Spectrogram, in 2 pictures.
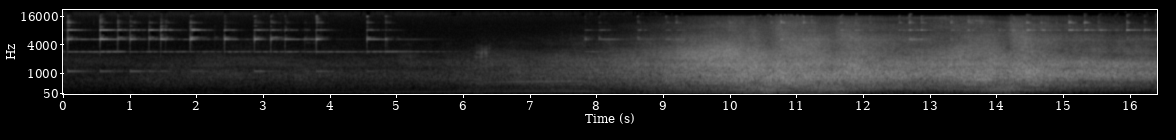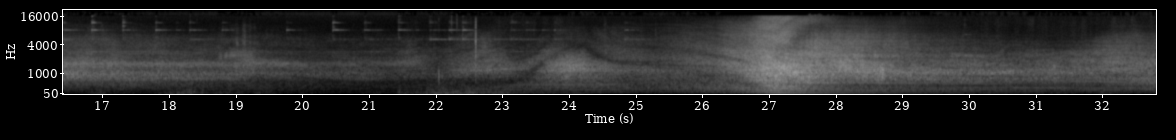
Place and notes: Punat, Skilift, Sheep
Ski lift with soundscape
